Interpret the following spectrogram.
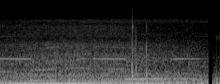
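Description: A truck's reversing alarm beeping slowly, one steady-pitched beep at the start and another near the end, over the steady low rumble of truck engines running.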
